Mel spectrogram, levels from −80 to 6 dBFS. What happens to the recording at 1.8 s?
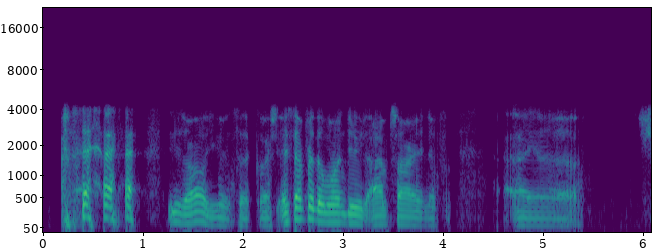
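At 1.8 s the speech carries Opus voice compression, present across the whole clip. The narrowband SILK coder, at a rate consistent with about 6 kbps, keeps only content below about 4 kHz and coarsely codes the excitation, so speech sounds heavily muffled, hoarse and robotic.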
